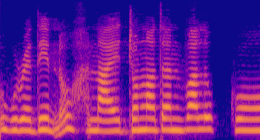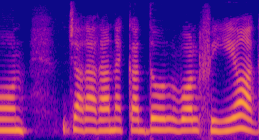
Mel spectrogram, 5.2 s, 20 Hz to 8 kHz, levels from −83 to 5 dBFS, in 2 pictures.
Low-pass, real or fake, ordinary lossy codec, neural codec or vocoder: none; fake; none; codec, 16 kHz, 0.5 kbps, X-Codec, WavLM features, trained on Multilingual LibriSpeech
